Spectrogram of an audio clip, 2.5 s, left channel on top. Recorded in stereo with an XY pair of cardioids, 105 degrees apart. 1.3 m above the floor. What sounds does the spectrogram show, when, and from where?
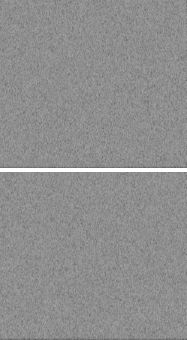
Only background noise.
